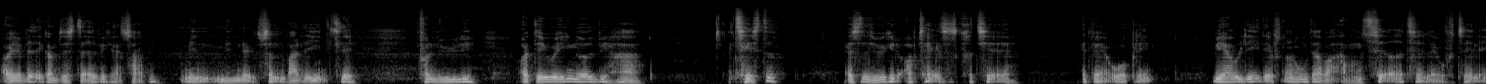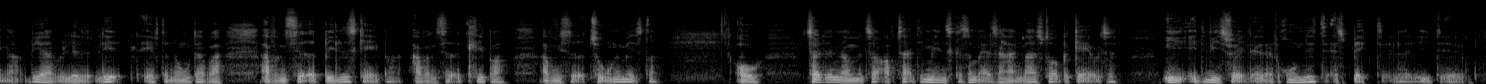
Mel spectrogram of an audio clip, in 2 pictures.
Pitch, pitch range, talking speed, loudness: 110 Hz, 100-115 Hz, 185 wpm, -30 LUFS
